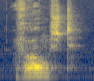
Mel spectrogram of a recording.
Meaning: superlative degree of vroom
- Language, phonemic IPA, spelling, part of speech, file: Dutch, /vromst/, vroomst, adjective, Nl-vroomst.ogg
